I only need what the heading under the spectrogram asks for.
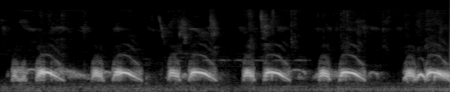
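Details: Spotted dove decoy calling for attracting wild doves. Evenly spaced couplets of a brief note and a drawn-out, downward-curving coo repeat about every second in a steady rhythm.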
